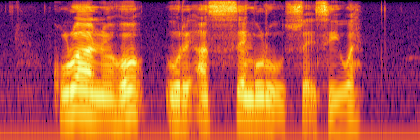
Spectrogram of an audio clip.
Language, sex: Venda, male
